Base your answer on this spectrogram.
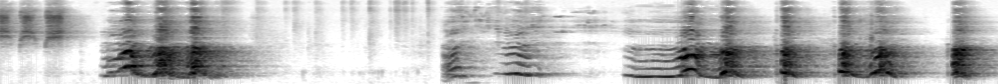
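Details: Maddie the Great Dane complaining to her owner about Jack the cat lying upside down in the doorway from bedroom to bathroom; a mix of yowling moans, whimpers and short barks coming in bursts, loudest near the end.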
